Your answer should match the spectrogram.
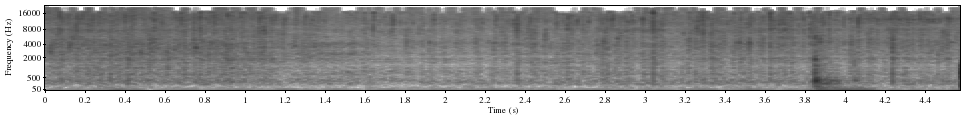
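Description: Butter and bread frying in a pan for a bread banana pudding, a steady soft sizzle throughout with a brief stirring clatter near the end.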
